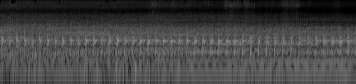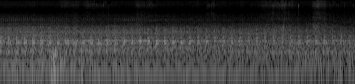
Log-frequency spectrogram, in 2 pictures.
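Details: Engine idling with an even, fairly regular knock about three per second; owner asks if it is rod knock, oil pressure sometimes good, sometimes none; cause unconfirmed.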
